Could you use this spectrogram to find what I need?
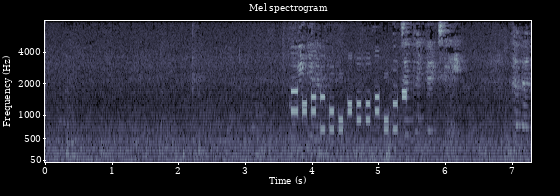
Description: Multi-frequency trunk signalling (R1, as on North American trunks), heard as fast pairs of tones, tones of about 70 ms, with the noise inside a subway train. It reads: KP 69721655914 ST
